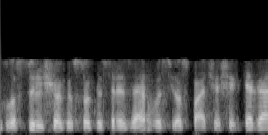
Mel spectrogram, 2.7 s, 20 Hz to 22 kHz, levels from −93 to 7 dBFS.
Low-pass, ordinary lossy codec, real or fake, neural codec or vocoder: 3.6 kHz; MP3, 24 kbps; real; none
